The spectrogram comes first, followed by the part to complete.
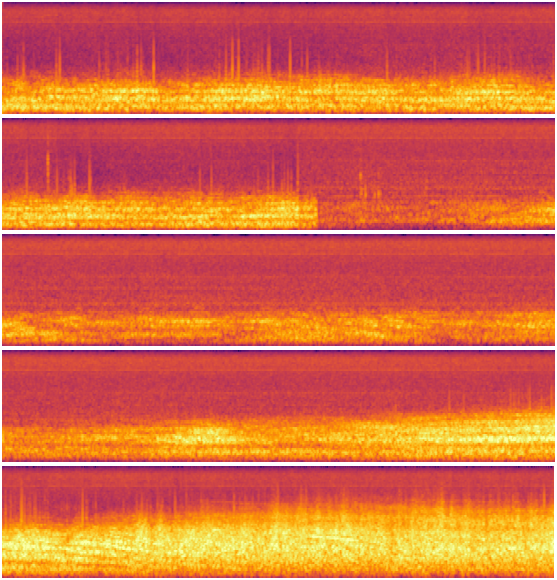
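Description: Jet engine of a de Havilland Venom (its single Ghost turbojet) running loud, with pitch slowly gliding. About six and a half seconds in the sound drops off suddenly. It stays quieter with a wavering pitch, then builds back up from about fourteen seconds and grows louder and brighter.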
